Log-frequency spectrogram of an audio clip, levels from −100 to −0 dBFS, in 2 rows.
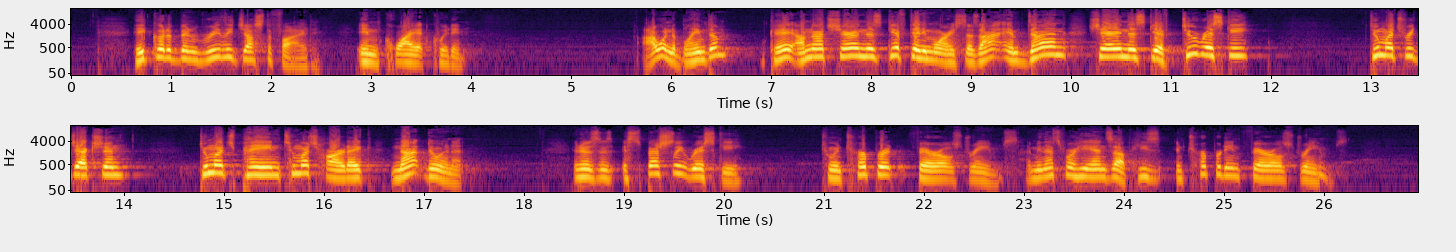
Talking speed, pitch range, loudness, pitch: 140 wpm, 135-215 Hz, -14 LUFS, 170 Hz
